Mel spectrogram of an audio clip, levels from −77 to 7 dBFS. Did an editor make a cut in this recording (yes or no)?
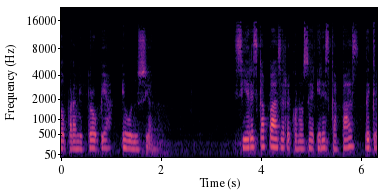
yes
